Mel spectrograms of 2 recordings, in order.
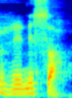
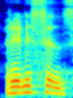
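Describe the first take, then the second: First: The word ends on a vowel sound. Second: The word ends with an 'ns' sound. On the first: The speaker calls it wrong. "It's not रेनेसा" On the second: The speaker calls it right. "रेनेसेंस है ये"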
